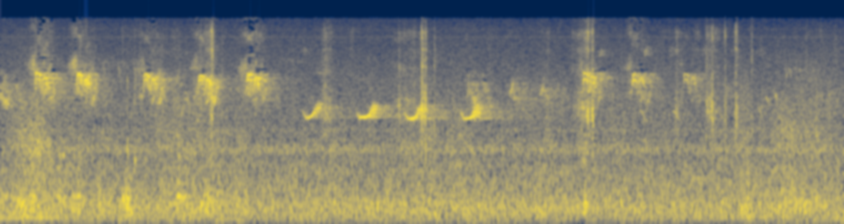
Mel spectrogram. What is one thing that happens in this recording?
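A knife scrapes and trims a mushroom stem close by.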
